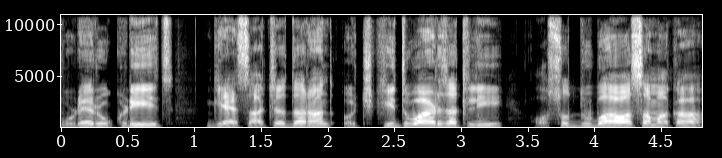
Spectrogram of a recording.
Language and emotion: Goan Konkani, fearful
